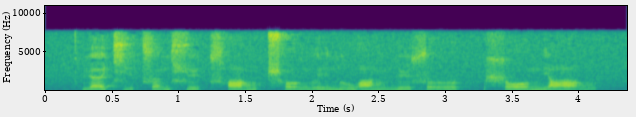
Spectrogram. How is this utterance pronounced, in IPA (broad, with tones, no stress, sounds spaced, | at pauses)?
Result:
pʰ ɥ ɛ˥˨ t͡ɕ i˩ t͡s ə˨˦ n ɕ y˨˩ t͡sʰ ɑ˦ ŋ ʈ͡ʂʰ ɤ˨˩ ŋ l i˥˨ n l w ɑ˥˨ ŋ n̪ y˦ s ɹ̩˨˦ | ʂ o˦ ʊ̯ n̪ j ɑ˥˨ ŋ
